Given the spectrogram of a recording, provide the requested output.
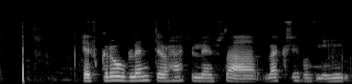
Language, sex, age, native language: Icelandic, male, 20-29, Icelandic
